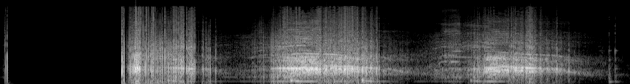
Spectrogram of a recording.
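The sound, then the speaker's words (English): A crowd chants loudly together in gratitude, rising in three swelling waves: a short opening burst, then two longer sustained phrases, with a low steady drone beneath. “And let us all express our gratitude by loudly chanting.”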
